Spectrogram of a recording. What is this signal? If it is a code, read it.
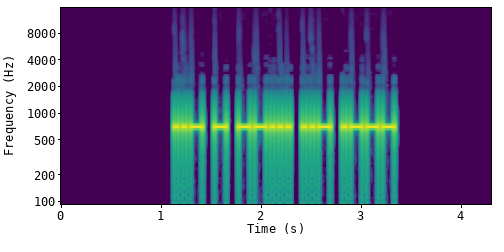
Morse code, heard as a keyed tone, about 30 wpm, 700 Hz. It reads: UT7UJ
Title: Call Signs Repeated 2x - 30wpm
